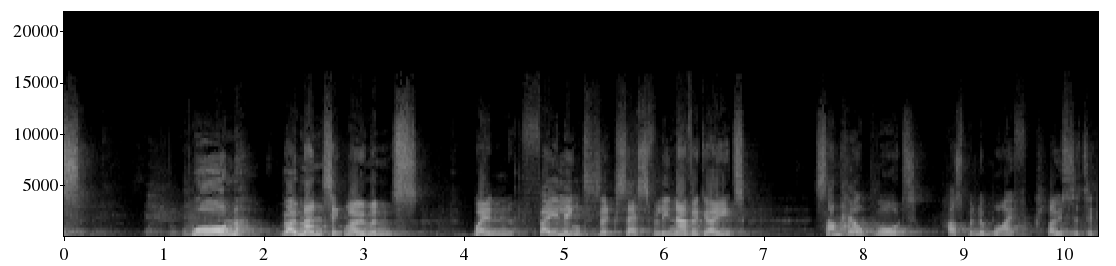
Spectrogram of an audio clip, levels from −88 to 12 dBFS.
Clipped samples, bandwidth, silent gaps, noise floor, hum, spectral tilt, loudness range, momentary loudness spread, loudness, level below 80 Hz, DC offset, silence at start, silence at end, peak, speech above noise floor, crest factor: under 0.1%; 13.5 kHz; none; -64 dBFS; none; -3.5 dB/octave; 10 LU; 17 LU; -27 LUFS; -68 dBFS; under 0.1%; 0 s; 0.05 s; -8 dBFS; 37 dB; 20 dB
